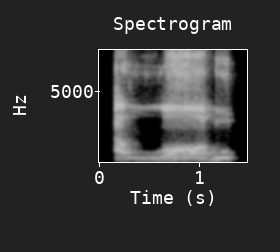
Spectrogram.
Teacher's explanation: Tebal suaranya, vokalnya O. Allahu. A-nya jelas, lamnya tebal jelas. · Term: tafkhim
